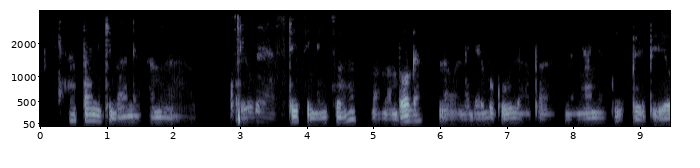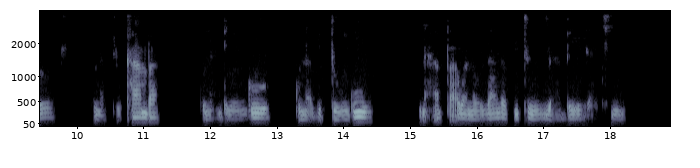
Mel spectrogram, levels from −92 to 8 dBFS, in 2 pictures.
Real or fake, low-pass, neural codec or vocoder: real; 3.6 kHz; none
